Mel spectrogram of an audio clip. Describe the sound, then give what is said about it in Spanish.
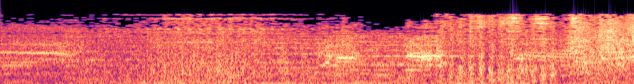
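Loud crashing and grinding from a film battle scene, as a helicopter is grabbed by a huge flying creature and smashed into another helicopter. The noise is a dense, continuous roar that stays strong throughout. “El Toruk agarra a un helicóptero y lo estampa contra otro.”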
